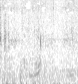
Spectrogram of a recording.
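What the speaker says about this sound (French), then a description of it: "Il y a du vent aujourd'hui." Gusty wind buffeting a microphone aboard a sailboat heading out to sea in heavy swell, a low rumbling roar with a faint creak, steady and close.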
